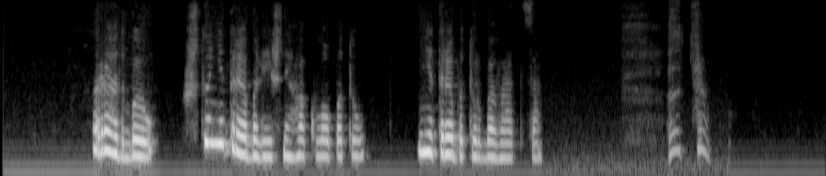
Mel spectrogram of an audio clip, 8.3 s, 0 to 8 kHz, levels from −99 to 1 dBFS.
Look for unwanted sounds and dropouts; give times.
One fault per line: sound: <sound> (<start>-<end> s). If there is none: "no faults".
sound: sneeze (6.2-7.1 s)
